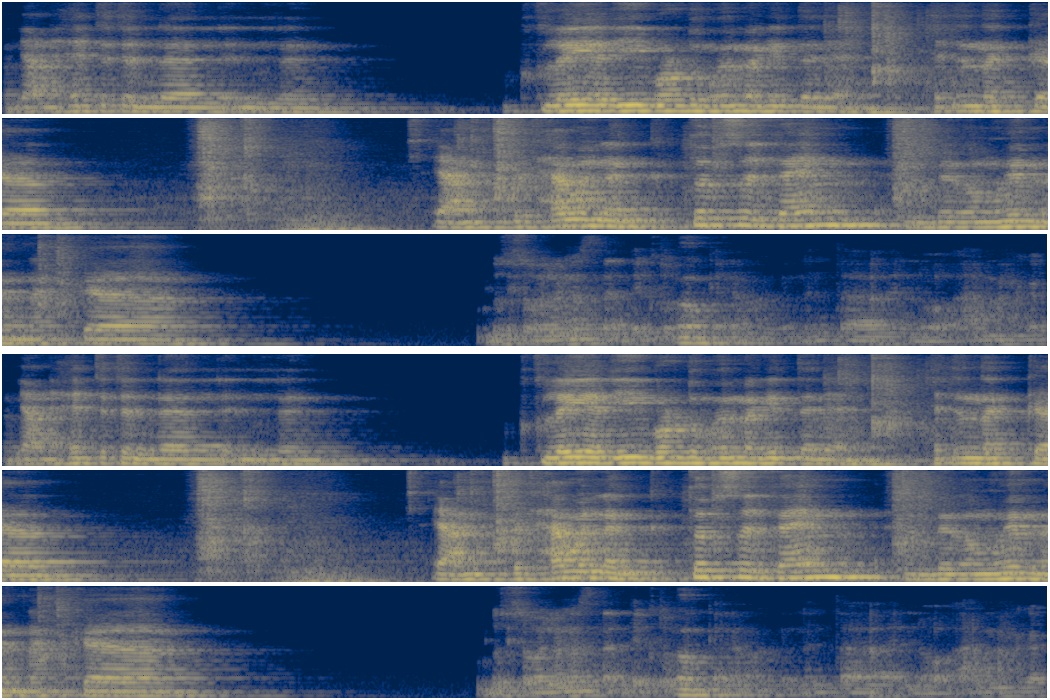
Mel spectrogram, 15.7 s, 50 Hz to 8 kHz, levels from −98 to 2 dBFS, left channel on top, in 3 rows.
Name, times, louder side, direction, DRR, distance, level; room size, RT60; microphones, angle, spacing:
voice 1, 0.0-1.6 2.7-4.3 4.7-5.6 7.4-11.4 13.8-14.0, right 1 dB, 35° right, 0 dB, 0.3 m, -26 dB
sound 1, 3.6-11.3, left 1 dB, 20° right, 1.2 m, -42 dB
voice 2, 12.8-15.6, right 1 dB, 80° right, -3 dB, 1.3 m, -42 dB
4.3 x 2.8 x 2.3 m, 0.84 s
head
